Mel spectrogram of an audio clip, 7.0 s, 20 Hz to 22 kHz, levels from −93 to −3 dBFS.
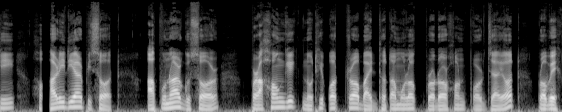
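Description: At 0.51 s the speech fades out over about 20 ms into silence and returns at 0.64 s. A second, shorter hole runs from 4.06 to 4.13 s. This is a digital broadcast dropout: the receiver muted while it lacked good frames. The gap lengths suggest whole frames of about 32 ms, three lost the first time and one the second. It differs from packet-loss concealment because there is no smeared, repeated or stretched sound, only a quick fade to silence, and the audio sent during each hole is gone.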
